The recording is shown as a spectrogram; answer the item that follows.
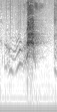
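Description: A puppy gives one short, bright, high-pitched bark.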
